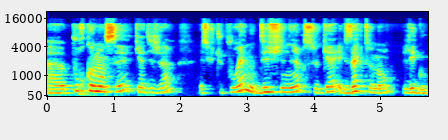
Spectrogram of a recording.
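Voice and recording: A woman talks at a fairly slow pace with medium pitch, lively intonation and a slightly mellow tone.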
